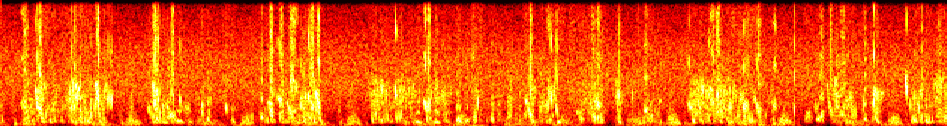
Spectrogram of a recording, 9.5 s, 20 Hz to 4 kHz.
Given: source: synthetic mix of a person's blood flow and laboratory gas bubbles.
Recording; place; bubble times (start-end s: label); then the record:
Doppler ultrasound of blood flow; precordium
0.00-0.07 s: bubbles
0.20-1.15 s: bubbles
1.45-1.91 s: bubbles
1.99-2.13 s: bubbles
2.22-2.37 s: bubbles
2.49-3.26 s: bubbles
3.67-4.96 s: bubbles
5.21-5.64 s: bubbles
5.67-6.08 s: bubbles
6.12-6.25 s: bubbles
6.36-6.62 s: bubbles
6.85-7.78 s: bubbles
7.90-7.98 s: bubbles
8.03-8.85 s: bubbles
9.03-9.48 s: bubbles
From the record:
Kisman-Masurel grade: 444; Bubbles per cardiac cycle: continuous sound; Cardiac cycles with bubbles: 100%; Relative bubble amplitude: maximal (0.775 to 0.999); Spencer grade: 4 (maximum detectable bubble signal sounding continuously throughout systole and diastole of every cardiac period, and overriding the amplitude of the normal cardiac signals); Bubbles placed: only in the low amplitude regions of the cardiac cycle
